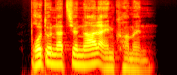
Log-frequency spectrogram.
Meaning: gross national income
- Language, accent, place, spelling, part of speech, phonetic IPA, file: German, Germany, Berlin, Bruttonationaleinkommen, noun, [bʁʊtonat͡si̯oˈnaːlˌaɪ̯nkɔmən], De-Bruttonationaleinkommen.ogg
